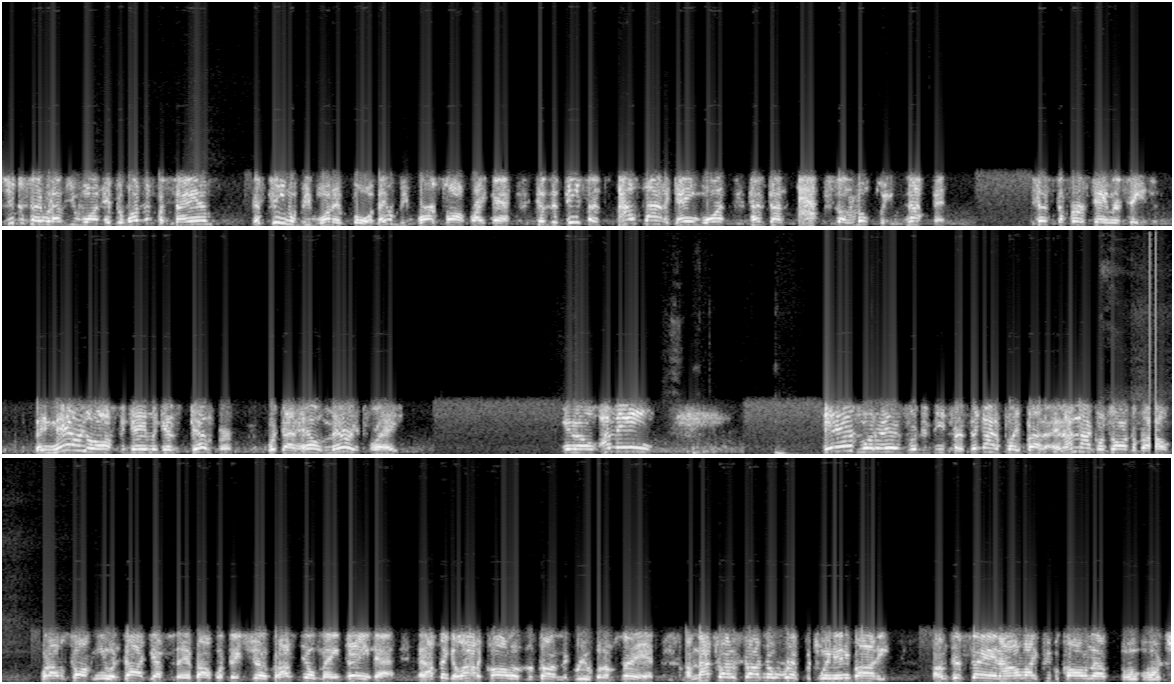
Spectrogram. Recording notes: Back to the phone lines. Callers join the show.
